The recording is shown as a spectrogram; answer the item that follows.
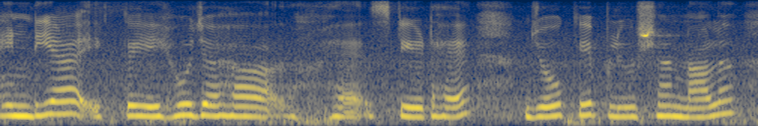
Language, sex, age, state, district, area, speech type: Punjabi, female, 30-45, Punjab, Bathinda, rural, spontaneous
